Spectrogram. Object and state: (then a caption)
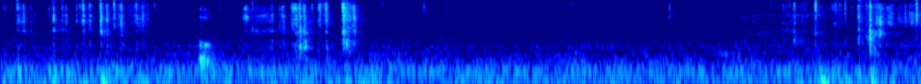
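Bar soap being shaved. A small remaining chunk of a solid orange bar soap, held in the fingers, is cut and shaved with a utility knife blade, and crumbs fall off. Crisp, bright scraping crunches come in quick clusters over the first two seconds, fade to a quiet lull with a faint low hum, then return near the end.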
